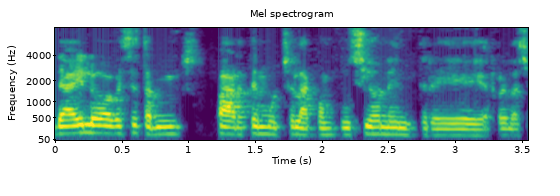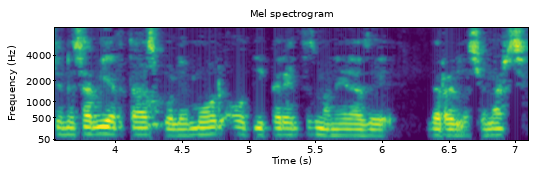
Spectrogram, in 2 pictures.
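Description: Here a man speaks with monotone, flat intonation. His pace is fairly quick. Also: medium pitch for a man, dry, close sound with no echo. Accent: central Mexican. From Estado de México, Mexico. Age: 30s. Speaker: podcast guest sharing polyamory experience. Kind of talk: casual conversation, personal testimony. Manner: hesitant, many fillers and repetitions.

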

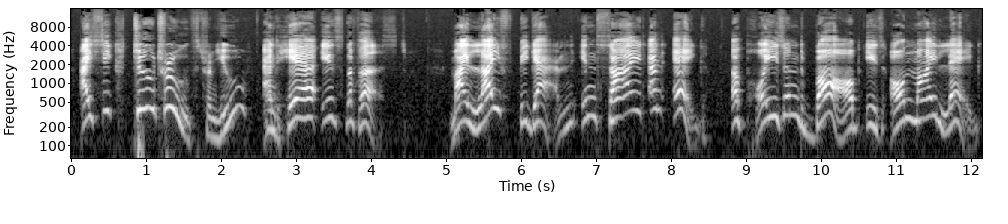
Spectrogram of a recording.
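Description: The put-on character voice sits high in pitch, swings very widely up and down, and moves at a very slow pace. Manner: pompous, rambling.

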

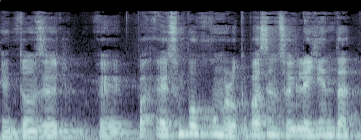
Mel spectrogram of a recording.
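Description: A man with a Mexican accent at a moderate pace, with audible room echo. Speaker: podcast co-host. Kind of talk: casual chat.

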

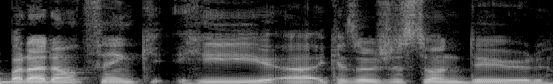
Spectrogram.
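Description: A man with an American accent has an unremarkable speaking voice and ordinary pitch variation. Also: very clean recording, silent background. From United States. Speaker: beer podcast co-host. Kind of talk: casual chat.

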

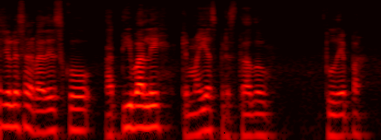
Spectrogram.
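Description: Speaking with a Mexican accent, a man keeps a moderate pace. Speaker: podcast host. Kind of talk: casual chat. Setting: girlfriend's apartment.

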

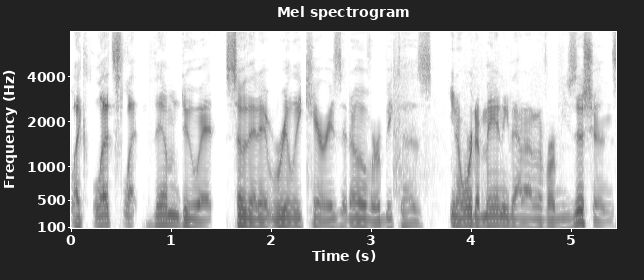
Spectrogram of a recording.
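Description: Using a plain, everyday voice, the speaker moves at a fairly quick pace with hardly any pauses and fairly even intonation. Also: man, medium pitch for a man. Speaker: event organizer. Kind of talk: casual chat.

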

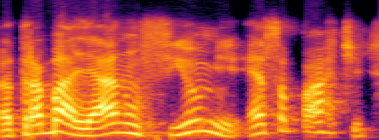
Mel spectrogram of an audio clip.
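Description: Lively intonation colors a man's fairly slow speech. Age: 20s. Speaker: podcast host and mentor. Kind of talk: casual chat.

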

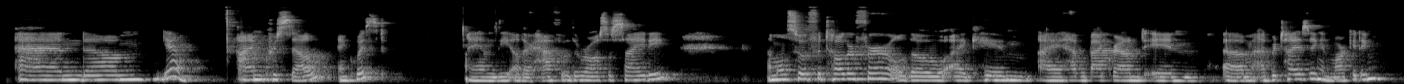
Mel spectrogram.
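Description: At a fairly slow pace, a woman speaks at a medium pitch with ordinary pitch variation, and audible room echo is present. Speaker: photographer and photography coach. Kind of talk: casual interview. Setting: video call. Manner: talkative.

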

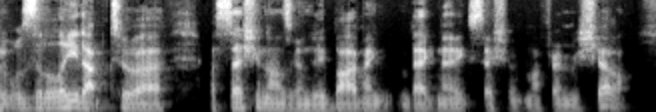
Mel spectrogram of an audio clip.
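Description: At a fairly quick pace, a man speaks with an Australian accent. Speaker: podcast host. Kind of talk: casual chat. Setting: video call.

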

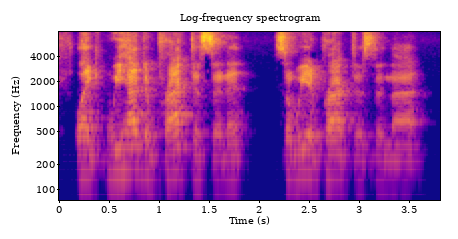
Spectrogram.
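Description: An American accent marks this man's speech. The tone comes across bright and sharp. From Central Texas. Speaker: tournament angler. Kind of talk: casual chat.

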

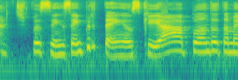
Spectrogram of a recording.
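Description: Her pitch is high, and this woman's voice varies in an ordinary way. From southern Minas Gerais, Brazil (Baependi). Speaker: student and podcast guest. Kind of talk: casual chat.

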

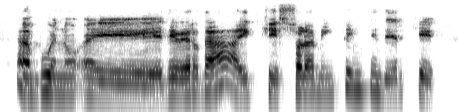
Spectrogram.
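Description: This man talks at a very slow pace in a Portuguese accent. His pitch variation is ordinary. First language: Portuguese (speaking Spanish). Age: 20s. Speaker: historian. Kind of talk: expert interview.

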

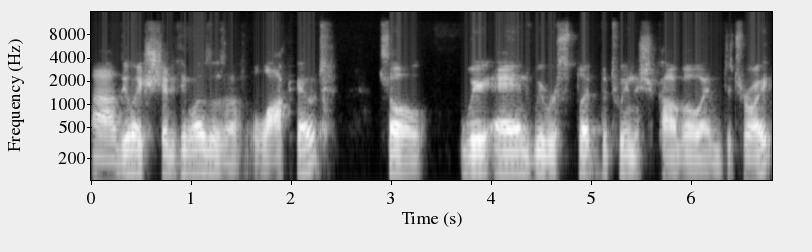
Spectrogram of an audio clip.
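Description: In a Canadian accent, a man with a normal speaking voice and medium pitch talks at a moderate pace with fairly even intonation. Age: 30s. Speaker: ice hockey player. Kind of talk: casual chat.

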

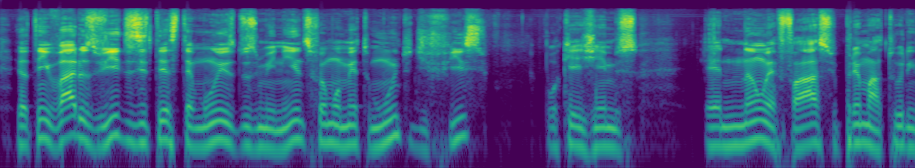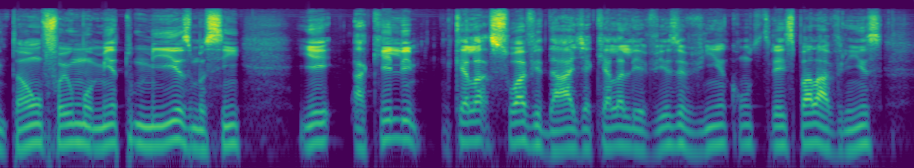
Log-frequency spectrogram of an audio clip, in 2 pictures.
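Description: In a very clean recording with a silent background and a dry, close sound with no echo, a man with an unremarkable speaking voice talks at a moderate pace, medium in pitch, his intonation fairly even. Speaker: podcast host, gospel music producer. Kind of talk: casual podcast interview.

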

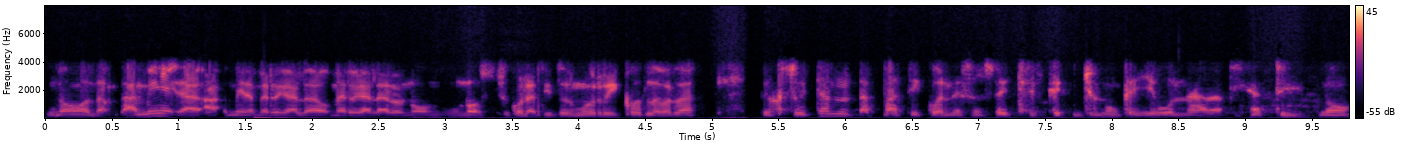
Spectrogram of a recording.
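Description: In a Mexican accent, a man speaks at a moderate pace with ordinary pitch variation. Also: medium pitch for a man. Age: 40s. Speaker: guest commentator. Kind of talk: casual chat.

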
